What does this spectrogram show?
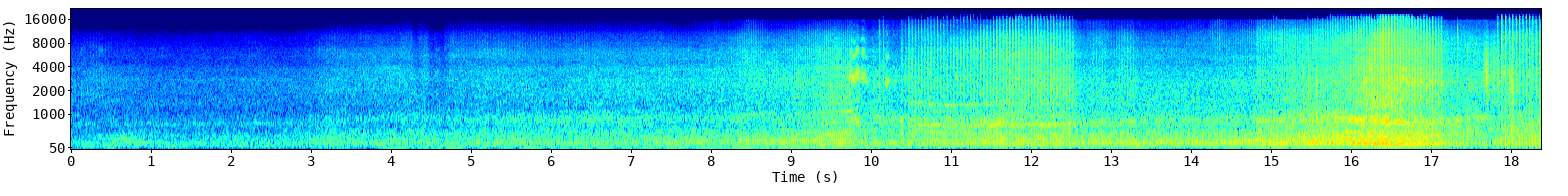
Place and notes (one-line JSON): {"title": "Brussels, Belgium - Go-kart racing", "date": "2013-06-30 17:52:00", "description": "This is a recording made at Udo's request during a recent adventure in Brussels! We were walking to the final venue for the Tuned City Festival when we heard the wonderful sonorities of go-karting cascading down the street. Udo asked me to record the sound for him, so here is what I heard outside, looking across the tarmac and watching the drivers. ENJOY! Recorded with Audio Technica BP4029 stereo shotgun and FOSTEX FR-2LE recorder.", "latitude": "50.91", "longitude": "4.42", "altitude": "14", "timezone": "Europe/Brussels"}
